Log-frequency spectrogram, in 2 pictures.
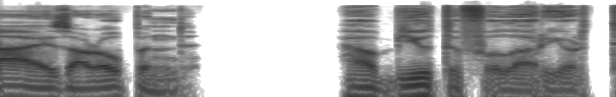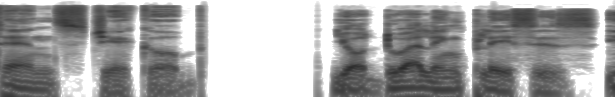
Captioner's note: thoughtful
